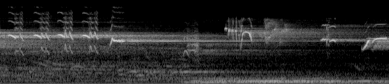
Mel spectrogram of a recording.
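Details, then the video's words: Oriental magpie-robin (kacer) singing to provoke other magpie-robins into song, described as fired up, opening its tail, its song full of fill material. Four short high whistles come about four per second, then varied warbled whistles and a sustained whistled note over faint low hum. "dijamin kacer langsung ngamuk2 dengar kacer ini bongkar emosi buka ekor ngobra full isian"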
